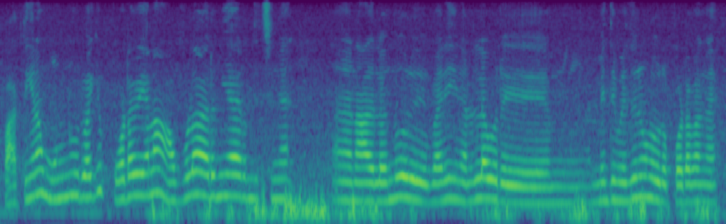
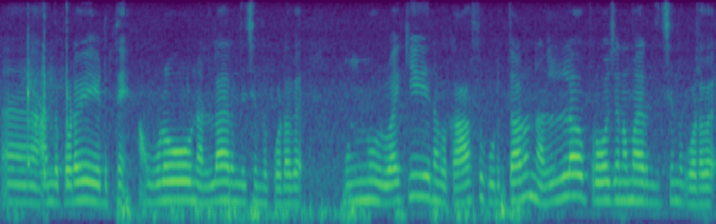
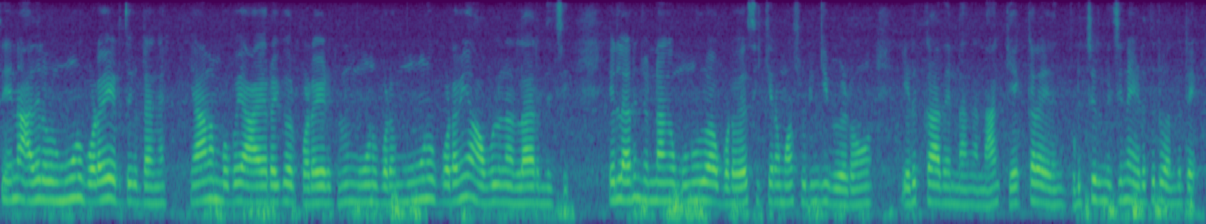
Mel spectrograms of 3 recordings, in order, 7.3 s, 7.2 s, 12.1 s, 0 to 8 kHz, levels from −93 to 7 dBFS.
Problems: constant background noise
